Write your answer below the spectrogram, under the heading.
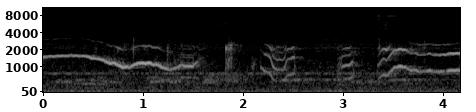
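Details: Boo Boo, a little pet dog, opens with a long wavering howl that dips and swells, breaks into a few quick squeaky yelps, then rises into another sustained harmonic howl that trails off.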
